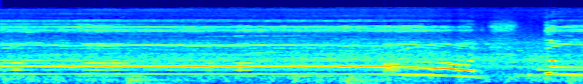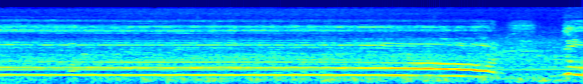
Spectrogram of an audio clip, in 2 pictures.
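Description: A football commentator's drawn-out goal cry, "goooool", held on one steady pitch for about three and a half seconds and sliding down at the end. A breath follows, then a second long held cry of the same kind.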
